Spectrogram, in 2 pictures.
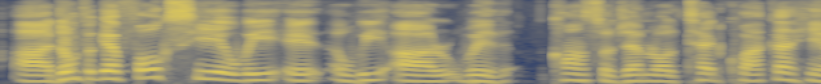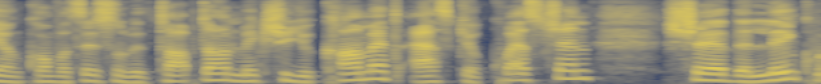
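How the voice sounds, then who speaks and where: A man's voice: a little high, darkish tone, dry recording, studio quality. A man casually hosting a live online interview. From Kenya. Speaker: host.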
